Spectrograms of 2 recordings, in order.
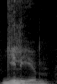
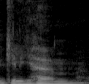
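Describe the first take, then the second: First: No H sound is pronounced in the middle. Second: An H sound is pronounced in the middle. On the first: The speaker calls it right. "but I think the H is silent" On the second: The speaker calls it wrong. "so you don't say"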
